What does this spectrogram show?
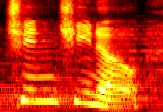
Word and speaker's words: Cinccino: we have learned that the proper way to pronounce its name is chin Chino so there you go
